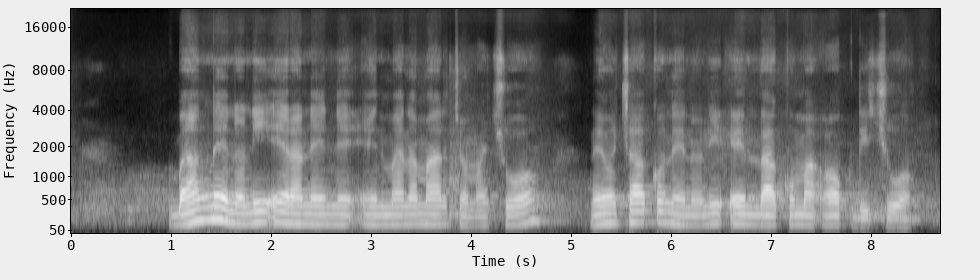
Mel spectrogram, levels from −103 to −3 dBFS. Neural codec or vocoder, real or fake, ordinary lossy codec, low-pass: codec, 44.1 kHz, 7.8 kbps, DAC; fake; none; none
